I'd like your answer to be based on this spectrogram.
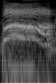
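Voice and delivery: high, wailing cry of despair; mock wailing kid. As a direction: wail like a kid losing his candy. Kid wails over dropped candy.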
